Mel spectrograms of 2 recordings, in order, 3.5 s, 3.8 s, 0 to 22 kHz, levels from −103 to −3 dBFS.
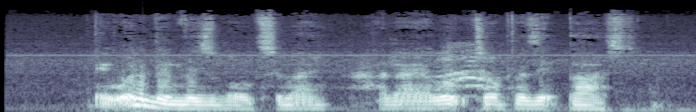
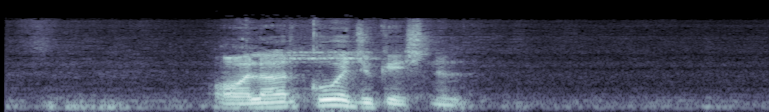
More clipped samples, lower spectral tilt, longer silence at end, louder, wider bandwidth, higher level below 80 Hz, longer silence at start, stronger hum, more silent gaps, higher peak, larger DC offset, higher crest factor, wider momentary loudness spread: neither; first, -6 dB/octave vs -4.5 dB/octave; second, 0.15 s vs 1.5 s; first, -12 LUFS vs -18 LUFS; first, 14.5 kHz vs 12 kHz; first, -40 dBFS vs -58 dBFS; first, 0.45 s vs 0.25 s; neither; neither; first, 0 dBFS vs -4 dBFS; neither; second, 12 dB vs 20 dB; second, 13 LU vs 25 LU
